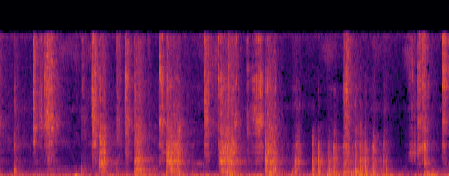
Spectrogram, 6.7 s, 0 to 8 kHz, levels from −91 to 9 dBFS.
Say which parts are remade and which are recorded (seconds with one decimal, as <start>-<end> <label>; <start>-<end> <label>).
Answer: 0.0-1.0 recorded; 1.0-1.6 remade; 1.6-6.7 recorded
